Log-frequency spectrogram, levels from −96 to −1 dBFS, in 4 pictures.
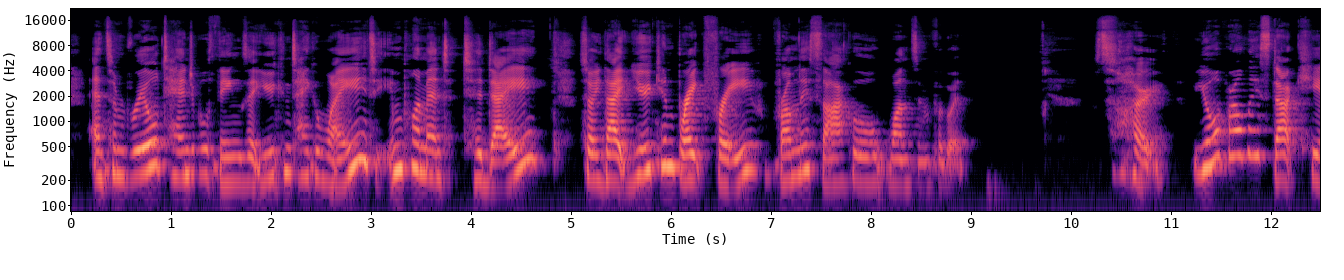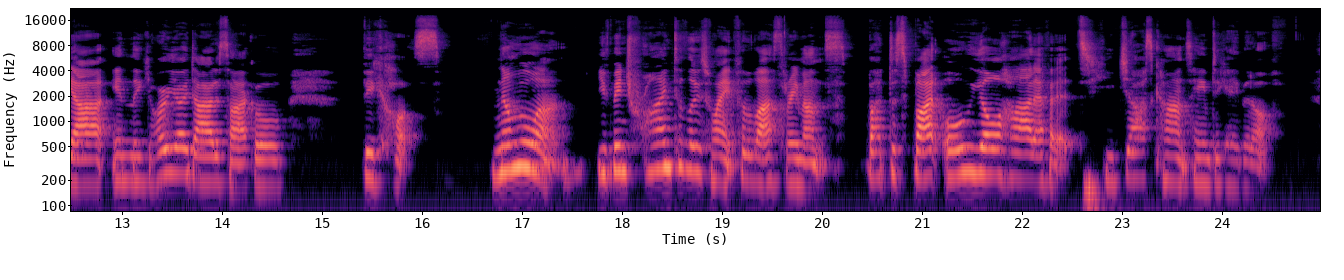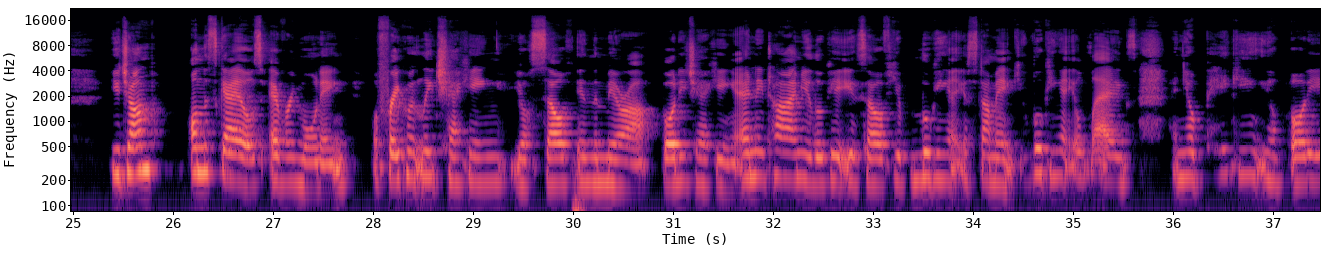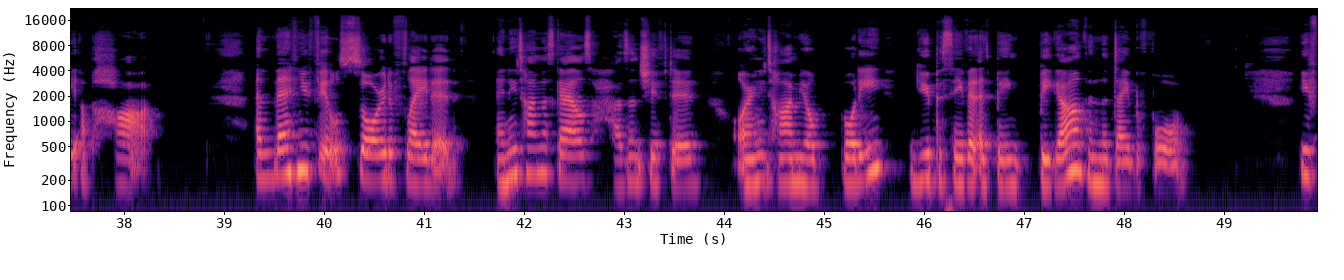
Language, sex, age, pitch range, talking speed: English, female, 10-29, 185-245 Hz, 155 wpm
